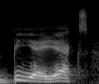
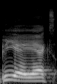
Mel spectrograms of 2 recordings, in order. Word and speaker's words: Bax: letters as well and Bax also rhymes with acts so Bax is giving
